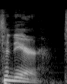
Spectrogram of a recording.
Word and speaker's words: Tanier: Yeah, I think it's Tanier. – Tanier. I'm sorry. Tanier. It's spelled one way and then it's pronounced another way.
